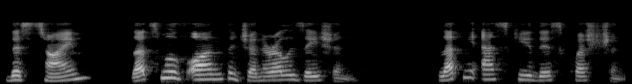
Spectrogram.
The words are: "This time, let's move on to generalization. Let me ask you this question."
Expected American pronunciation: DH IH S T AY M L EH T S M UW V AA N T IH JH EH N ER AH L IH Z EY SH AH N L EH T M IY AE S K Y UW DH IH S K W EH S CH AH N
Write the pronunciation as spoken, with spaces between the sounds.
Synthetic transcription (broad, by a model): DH IH S T AY M L EH T S M UW V AA N T IH JH EH N ER AH L IH Z EY SH AH N L EH T M IY AE S K Y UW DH IH S K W EH S CH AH N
